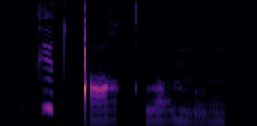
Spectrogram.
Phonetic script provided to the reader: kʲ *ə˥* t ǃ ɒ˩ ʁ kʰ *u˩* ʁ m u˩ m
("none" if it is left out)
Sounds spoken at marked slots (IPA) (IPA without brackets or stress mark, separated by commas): ə˥, u˩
